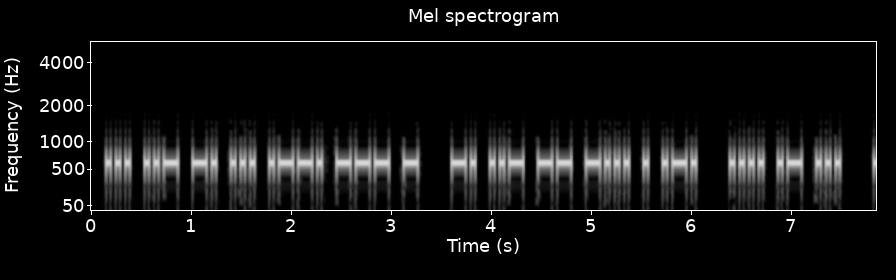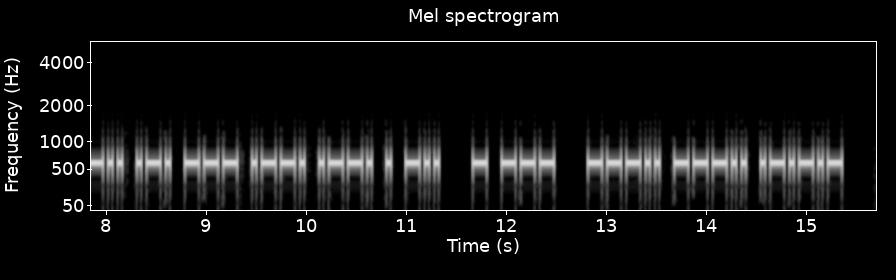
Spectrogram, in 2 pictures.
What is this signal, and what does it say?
Morse code, heard as a keyed tone, about 25 wpm, 600 Hz. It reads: SUNSPOT NUMBER HAS DROPPED TO 88.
